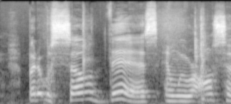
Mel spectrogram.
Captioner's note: snaps fingers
